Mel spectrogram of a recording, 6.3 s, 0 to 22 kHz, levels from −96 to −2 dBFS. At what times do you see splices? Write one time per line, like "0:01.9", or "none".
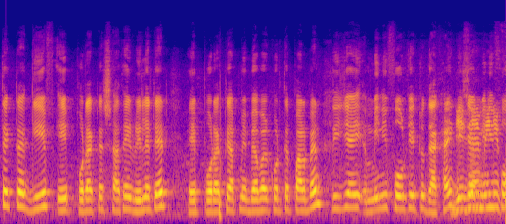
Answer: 0:04.2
